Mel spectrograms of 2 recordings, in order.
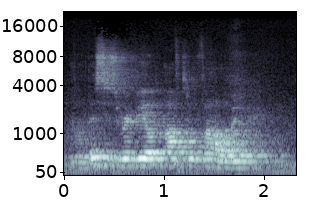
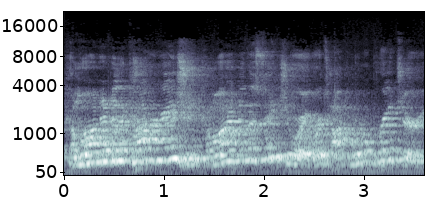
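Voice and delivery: fast, high imitation of a welcoming shout; boisterous invitation; 7 semitones higher, 3 dB louder, faster than usual. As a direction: wave everyone in, loudly and eagerly. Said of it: "that's how he invited people".

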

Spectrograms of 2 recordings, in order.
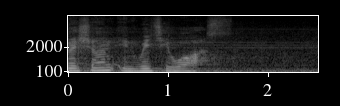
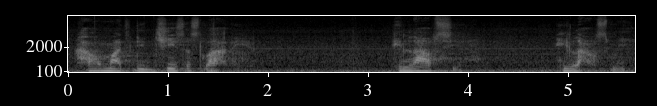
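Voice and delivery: tender; 10 dB quieter, slower than usual. Real, not acted. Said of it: "soft reflective close".

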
